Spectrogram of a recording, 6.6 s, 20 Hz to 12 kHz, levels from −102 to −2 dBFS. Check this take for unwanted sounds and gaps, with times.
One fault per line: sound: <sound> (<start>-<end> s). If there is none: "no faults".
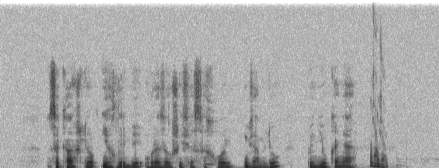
sound: chirp (5.6-5.8 s)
